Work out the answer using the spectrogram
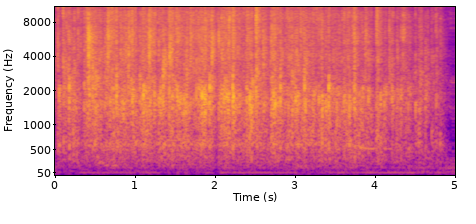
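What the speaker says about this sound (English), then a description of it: "So give yourselves a round of applause." A crowd at a charity ALS golf outing applauds in a steady burst of many clapping hands, rising slightly and then tapering off at the end.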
